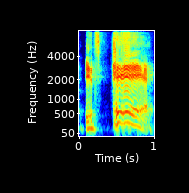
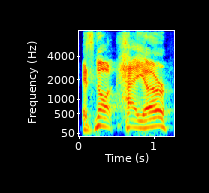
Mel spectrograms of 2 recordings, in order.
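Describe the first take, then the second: First: "here" as one vowel with no final R; Australian pronunciation. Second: "heyer" drawn out with a hard American R; mock American pronunciation. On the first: Retold or imitated. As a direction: insist on Australian "here", high-pitched. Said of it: "It's not heyer, it's here". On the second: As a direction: slowly correct a child, mimicking American "heyer". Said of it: "look us in the eye and goes".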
